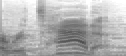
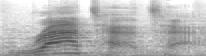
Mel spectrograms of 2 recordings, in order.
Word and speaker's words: Rattata: as a kid a lot of you probably pronounce it a Rattata when in reality it's actually pronounced ratata funny right well it gets kind of funnier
